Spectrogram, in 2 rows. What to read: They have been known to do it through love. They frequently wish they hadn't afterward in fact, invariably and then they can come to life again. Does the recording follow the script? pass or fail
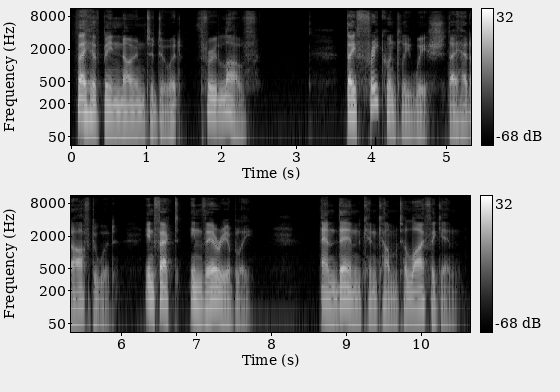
fail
